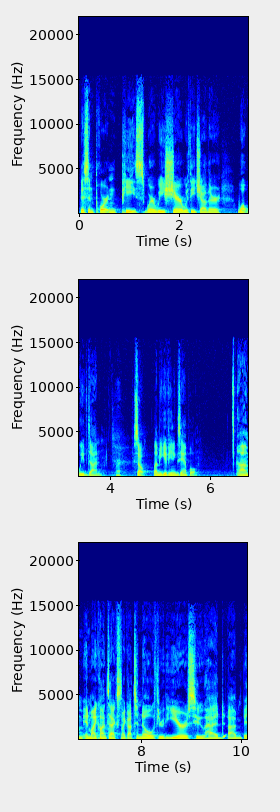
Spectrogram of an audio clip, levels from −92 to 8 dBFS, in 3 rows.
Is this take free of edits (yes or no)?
no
